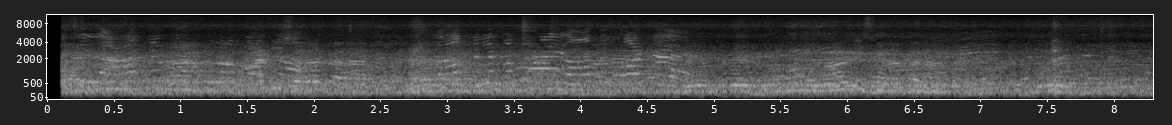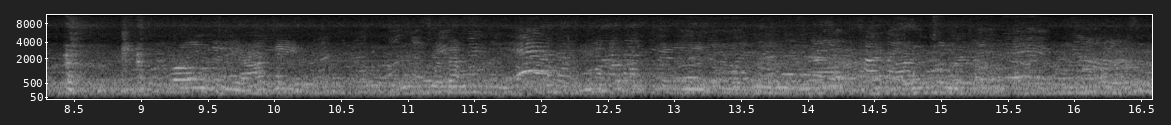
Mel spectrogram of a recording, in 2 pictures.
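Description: A crowd of adults and children chatter all around.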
